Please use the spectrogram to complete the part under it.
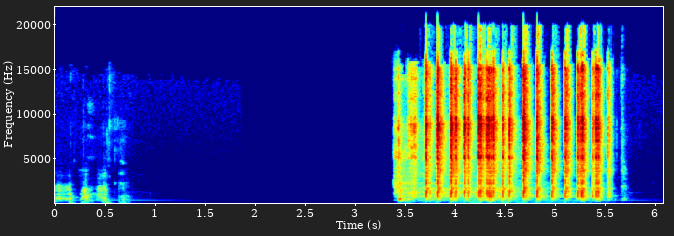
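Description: A MIG welder tack welds a rust repair patch on a 1945 International K truck, a short crackling burst followed by a longer, loud sputtering buzz of rapid pulses.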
